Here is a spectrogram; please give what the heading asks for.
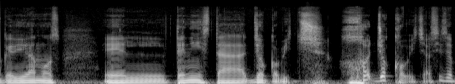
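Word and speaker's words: Djokovic: Jokovic, así se pronuncia el chinchilisco.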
